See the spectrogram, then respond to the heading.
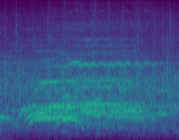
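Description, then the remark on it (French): A crowd applauds and cheers steadily for a few seconds, dense clapping mixed with sustained whoops and shouts from many voices, loud, in a concert hall, cheering for the musicians. “Faites du bruit pour tout le monde dans la salle. Faites du bruit pour les musiciens.”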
